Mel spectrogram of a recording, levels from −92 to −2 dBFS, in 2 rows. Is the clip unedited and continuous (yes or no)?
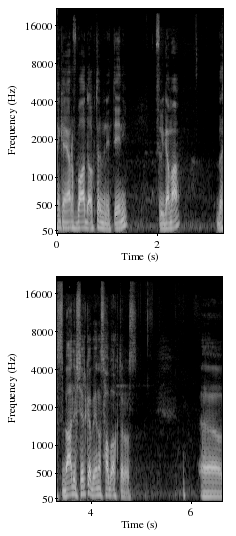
yes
